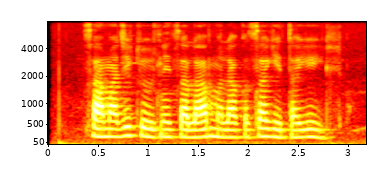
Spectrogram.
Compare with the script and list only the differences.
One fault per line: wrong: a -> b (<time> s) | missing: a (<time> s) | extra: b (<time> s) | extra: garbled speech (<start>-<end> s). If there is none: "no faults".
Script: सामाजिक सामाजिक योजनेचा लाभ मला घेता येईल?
missing: सामाजिक (0.9 s)
extra: कसा (1.9 s)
